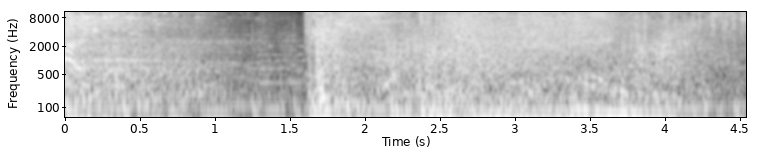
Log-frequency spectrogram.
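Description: An ice magic attack bursts in the Octopath Traveler II battle, with a sudden loud shattering crash that leads into a sustained crackling, glassy wash which lingers and slowly fades.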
